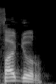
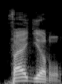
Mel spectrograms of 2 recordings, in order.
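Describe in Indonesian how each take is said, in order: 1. Ada vokal u tambahan setelah j. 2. Huruf j hanya dipantulkan ringan. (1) "Pantulannya jangan jadi fajur" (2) "Jimnya tipis pantulannya"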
